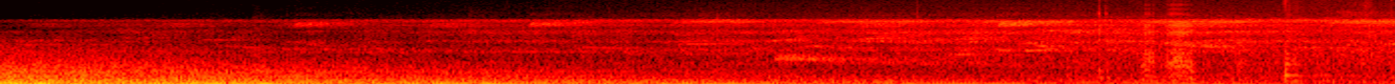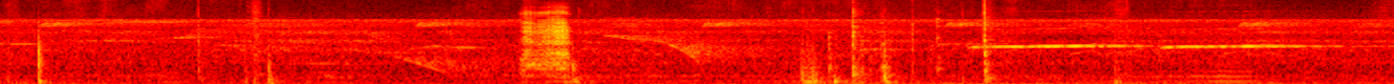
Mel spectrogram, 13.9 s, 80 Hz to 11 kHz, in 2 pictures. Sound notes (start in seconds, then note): 0.2 jungle animals; 5.4 parrots squawking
